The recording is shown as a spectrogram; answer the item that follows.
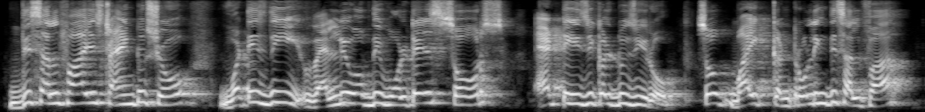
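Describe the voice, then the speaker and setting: Working through equations in a halting, methodical way, this engineering teacher gives a step-by-step technical lecture in a fairly high-pitched voice.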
